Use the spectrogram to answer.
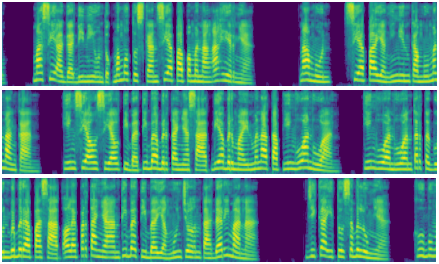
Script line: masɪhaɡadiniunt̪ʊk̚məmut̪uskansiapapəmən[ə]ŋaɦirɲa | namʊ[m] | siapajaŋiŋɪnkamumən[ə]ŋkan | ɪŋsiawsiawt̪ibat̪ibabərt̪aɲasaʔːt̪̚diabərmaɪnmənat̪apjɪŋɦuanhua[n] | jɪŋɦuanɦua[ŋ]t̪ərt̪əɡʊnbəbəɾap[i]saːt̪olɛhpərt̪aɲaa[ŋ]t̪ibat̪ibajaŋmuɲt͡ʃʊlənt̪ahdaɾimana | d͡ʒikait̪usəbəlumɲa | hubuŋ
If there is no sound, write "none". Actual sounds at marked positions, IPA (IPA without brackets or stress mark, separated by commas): a, n, a, n, n, a, n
